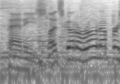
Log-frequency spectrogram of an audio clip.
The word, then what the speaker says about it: Panis: five M hinan driving for McLaren it is pronounced panise he drives for Al Ro I said is it pan Olivier or panis or panise he said it is pronounced panise let's go to row number six as we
